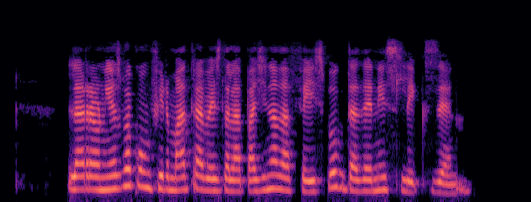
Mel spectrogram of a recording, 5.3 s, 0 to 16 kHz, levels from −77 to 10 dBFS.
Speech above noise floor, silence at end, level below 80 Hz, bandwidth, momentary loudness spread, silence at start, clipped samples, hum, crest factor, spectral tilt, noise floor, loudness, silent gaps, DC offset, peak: 40 dB; 0.6 s; -64 dBFS; 7.8 kHz; 8 LU; 0.7 s; under 0.1%; none; 16 dB; -3.5 dB/octave; -57 dBFS; -17 LUFS; none; under 0.1%; -2 dBFS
